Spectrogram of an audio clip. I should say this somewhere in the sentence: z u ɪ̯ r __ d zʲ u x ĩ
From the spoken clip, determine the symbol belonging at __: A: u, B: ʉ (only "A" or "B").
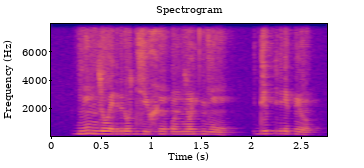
A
